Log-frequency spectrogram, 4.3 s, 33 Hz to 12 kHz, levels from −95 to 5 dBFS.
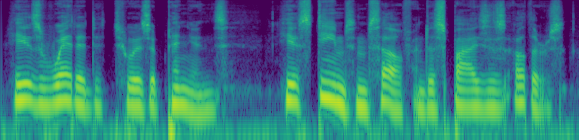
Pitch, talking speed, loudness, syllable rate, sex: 140 Hz, 165 wpm, -17 LUFS, 5.3 syllables/s, male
